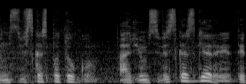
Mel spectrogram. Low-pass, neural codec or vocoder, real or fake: 14.4 kHz; vocoder, 44.1 kHz, 128 mel bands, Pupu-Vocoder; fake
